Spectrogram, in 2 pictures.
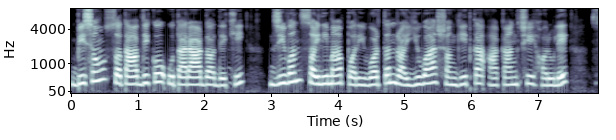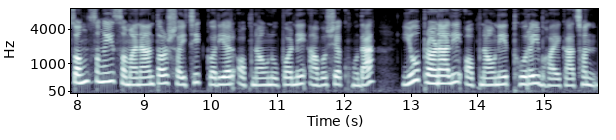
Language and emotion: Nepali, neutral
